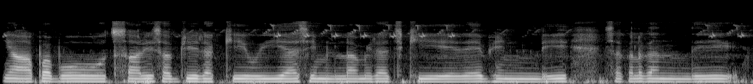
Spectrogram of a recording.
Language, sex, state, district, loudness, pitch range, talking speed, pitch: Hindi, male, Uttar Pradesh, Shamli, -17 LUFS, 130-135 Hz, 110 wpm, 135 Hz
